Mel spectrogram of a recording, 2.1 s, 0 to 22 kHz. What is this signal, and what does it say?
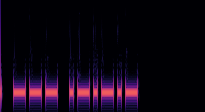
Morse code, heard as a keyed tone, about 29 wpm, 700 Hz. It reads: O.
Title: Sentences from Top 1000 Words - Review Part 3 - 30wpm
